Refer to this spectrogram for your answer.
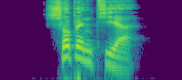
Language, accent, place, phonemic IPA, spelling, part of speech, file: German, Germany, Berlin, /ˈʃʊpn̩ˌtiːɐ̯/, Schuppentier, noun, De-Schuppentier.ogg
- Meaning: pangolin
